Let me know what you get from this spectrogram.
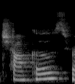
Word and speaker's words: Chacos: I think I'm saying this right. Chacos, right? Is that how you say it? – Yes.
